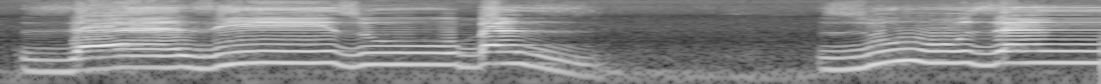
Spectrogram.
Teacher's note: huruf dza dikeluarkan dengan ujung lisan kita hampir di atas dua gigi seri bagian bawah diucapkan dengan mengalir suara tanpa diiringi dengan mengalirnya udara melewati Hai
